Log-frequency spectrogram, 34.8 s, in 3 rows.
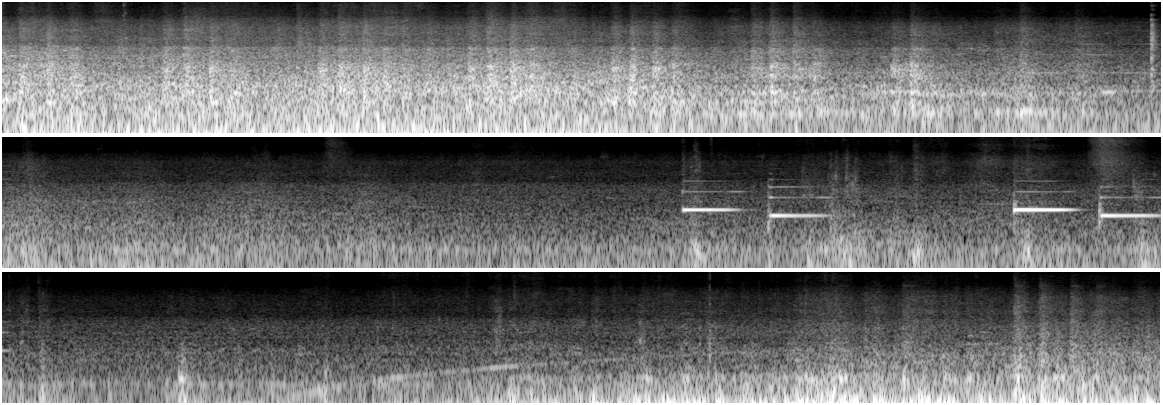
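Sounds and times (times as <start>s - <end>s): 
MTA subway train carriage rumble and rattle: 0.0s - 34.7s
MTA subway two-note chime: 18.4s - 20.0s, 21.7s - 23.4s.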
